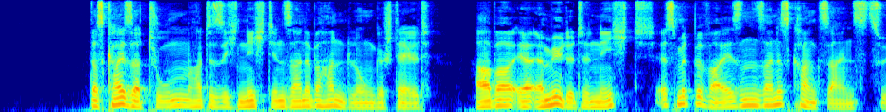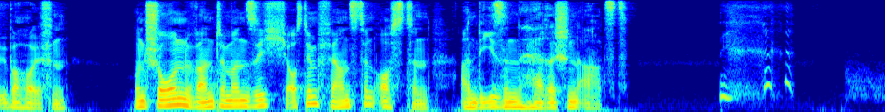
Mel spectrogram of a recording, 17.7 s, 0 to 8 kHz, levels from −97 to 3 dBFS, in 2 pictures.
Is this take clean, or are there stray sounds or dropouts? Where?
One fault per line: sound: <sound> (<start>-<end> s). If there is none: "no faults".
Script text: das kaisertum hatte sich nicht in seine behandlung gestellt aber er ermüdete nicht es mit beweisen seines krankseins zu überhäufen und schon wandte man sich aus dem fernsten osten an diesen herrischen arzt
sound: laugh (16.0-16.8 s)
